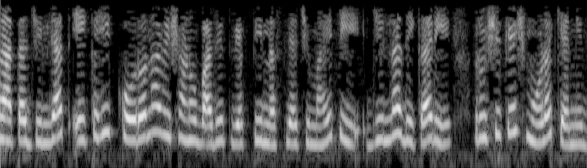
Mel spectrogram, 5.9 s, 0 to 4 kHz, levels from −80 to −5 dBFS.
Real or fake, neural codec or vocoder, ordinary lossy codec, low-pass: real; none; none; 3.6 kHz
